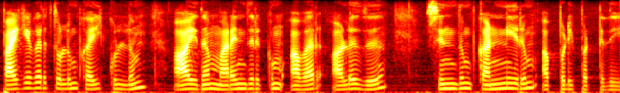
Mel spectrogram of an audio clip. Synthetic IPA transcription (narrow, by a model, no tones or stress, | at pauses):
pɐɣɐʋɐɾt̪ɔɭɯmkɐɪkːɯɭːɯmaːjɯðɐmːɐɾɐɪnd̪ɪɾɯkːɯmɐʋɐɾʔɐ̰ɻɯðɯ | sɪnd̪ɯmkɐɳːiːɾɯmɐpːɐɽɪpːɐʈːɐðɯ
